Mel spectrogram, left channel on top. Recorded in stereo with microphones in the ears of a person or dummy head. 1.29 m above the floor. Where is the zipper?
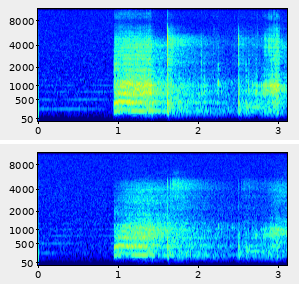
65° left (ahead or behind), 1.4 m.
